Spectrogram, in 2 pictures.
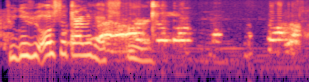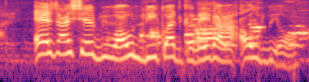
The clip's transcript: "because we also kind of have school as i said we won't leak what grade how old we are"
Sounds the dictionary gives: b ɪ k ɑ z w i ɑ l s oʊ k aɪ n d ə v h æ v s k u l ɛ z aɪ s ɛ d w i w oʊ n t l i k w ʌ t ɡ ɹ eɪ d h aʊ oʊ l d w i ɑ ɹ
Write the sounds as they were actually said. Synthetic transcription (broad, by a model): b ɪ k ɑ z w i ɑ l s oʊ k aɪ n ə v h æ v s k u l ɛ z aɪ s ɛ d w i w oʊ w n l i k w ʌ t ɡ ɹ eɪ d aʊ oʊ w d w i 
